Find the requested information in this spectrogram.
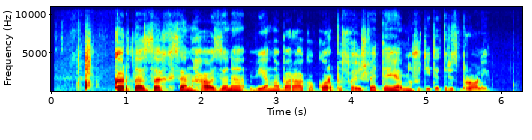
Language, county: Lithuanian, Klaipėda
